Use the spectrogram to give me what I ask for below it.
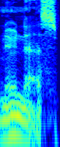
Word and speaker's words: Nunes: And they're like, I hate to be pedantic, but it's actually Nunes because of his 75% Portuguese background.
